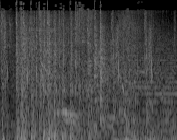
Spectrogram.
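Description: Gunfire as guards open fire in a spy action scene: many rapid, overlapping shots and bursts, loud and dense throughout.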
